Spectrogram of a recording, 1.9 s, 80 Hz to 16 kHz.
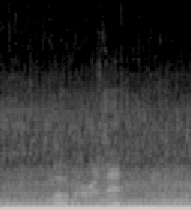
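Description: Datsun 240Z engine idling along slowly in low gear, a loud steady low rumble with even harmonic throb and no revving, heard close up from inside the car.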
